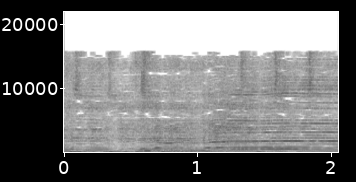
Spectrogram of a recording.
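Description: Live rock band playing a song, a woman singing lead over electric guitar, bass, drums and keyboards, with a steady beat and a long held note coming in about halfway through.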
